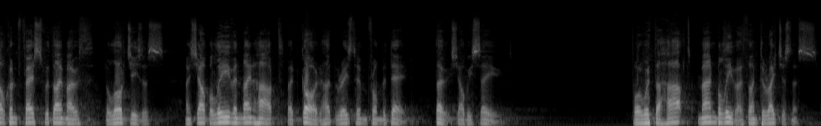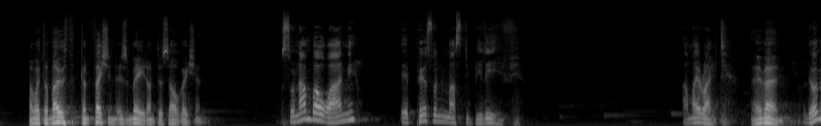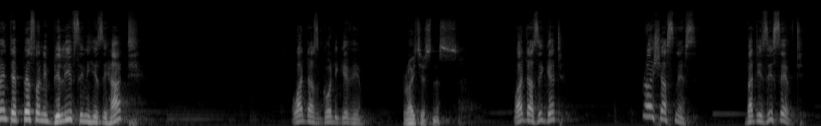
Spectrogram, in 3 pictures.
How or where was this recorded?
large echoing room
